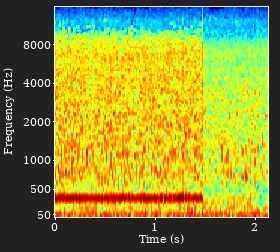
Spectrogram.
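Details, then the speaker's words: Gyrocopter on the runway before takeoff at 2000 engine rpm, prerotator engaged: steady high squeal over the engine drone for about a second and a half, then cuts off; normal belt slip from engine-rotor speed difference until synchronised. "is connecting the engine to the rotor via a belt, which is what you can hear squeaking right now due to the difference between the engine and rotor speeds."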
